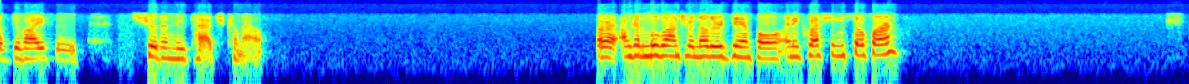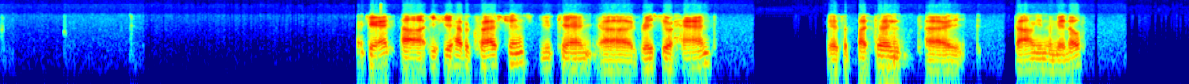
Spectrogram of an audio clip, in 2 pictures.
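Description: A woman speaks calmly through an online call, with pauses.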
